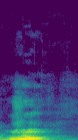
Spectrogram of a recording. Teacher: it's a falling tone, fourth tone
